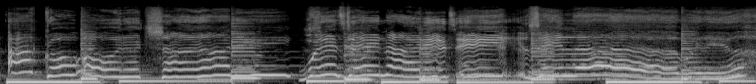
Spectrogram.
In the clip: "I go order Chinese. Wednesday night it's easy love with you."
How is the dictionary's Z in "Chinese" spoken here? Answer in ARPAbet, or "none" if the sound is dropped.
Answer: none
